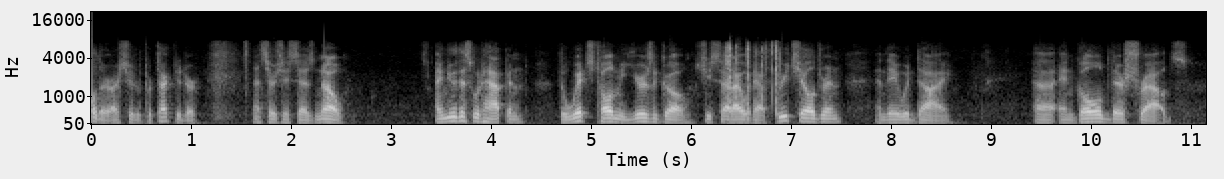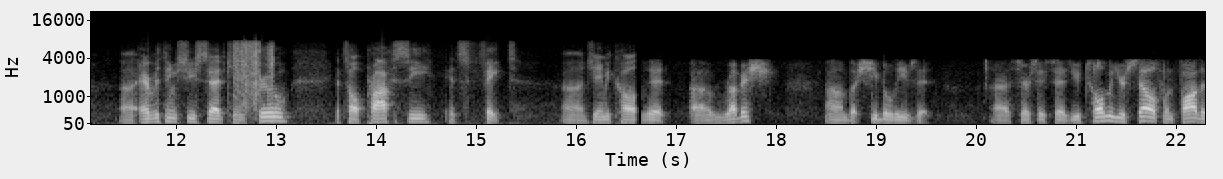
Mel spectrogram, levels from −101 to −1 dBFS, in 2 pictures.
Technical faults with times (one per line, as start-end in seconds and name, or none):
6.32-6.89 cable scratch noise
12.55-12.95 cable scratch noise
16.56-16.64 handover gap
16.64-22.30 fallback to narrowband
